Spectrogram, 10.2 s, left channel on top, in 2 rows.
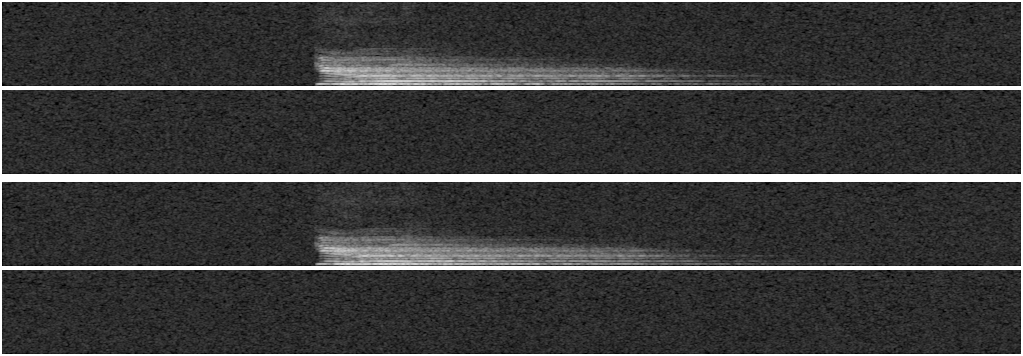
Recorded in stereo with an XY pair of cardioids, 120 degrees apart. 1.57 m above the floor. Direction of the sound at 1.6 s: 10° left.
